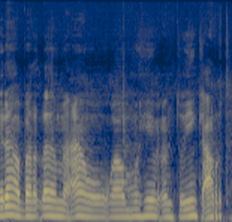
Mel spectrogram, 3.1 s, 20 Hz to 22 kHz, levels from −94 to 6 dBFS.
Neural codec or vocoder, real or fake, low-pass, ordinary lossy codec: vocoder, 44.1 kHz, 128 mel bands, Pupu-Vocoder; fake; none; none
